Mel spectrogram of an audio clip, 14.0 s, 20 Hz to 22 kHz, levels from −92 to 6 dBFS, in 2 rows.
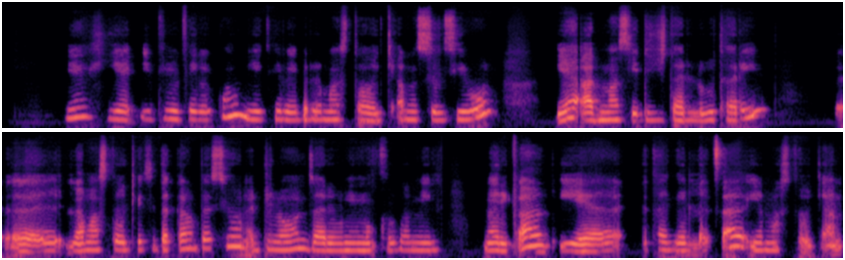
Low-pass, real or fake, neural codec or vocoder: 19.8 kHz; fake; codec, 44.1 kHz, 2.6 kbps, DAC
